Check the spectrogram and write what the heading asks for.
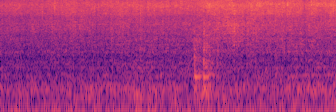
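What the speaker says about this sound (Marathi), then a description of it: "गॅसची फ्लेम मीडियम वर केली आहे आणि कांदा छान शिजवून घ्यायचा आहे" Onion frying in a pan over medium flame with ginger-garlic paste and chopped green chili, a steady close sizzle running throughout with a brief stir near the middle.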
